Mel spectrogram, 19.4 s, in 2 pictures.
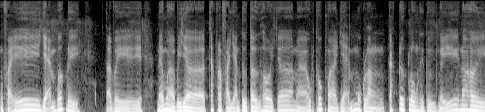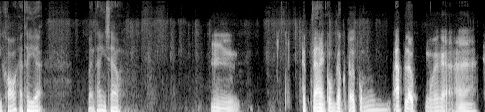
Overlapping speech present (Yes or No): No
